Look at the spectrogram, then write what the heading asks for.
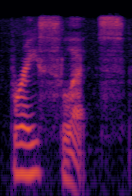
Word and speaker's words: bracelets: our suffix ing making bracelets this C and bracelets is a soft c s because it's uh in front of a e bracelets she wants to put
